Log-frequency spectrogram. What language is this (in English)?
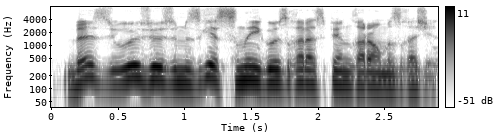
Kazakh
